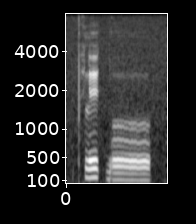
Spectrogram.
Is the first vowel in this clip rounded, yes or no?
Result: no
